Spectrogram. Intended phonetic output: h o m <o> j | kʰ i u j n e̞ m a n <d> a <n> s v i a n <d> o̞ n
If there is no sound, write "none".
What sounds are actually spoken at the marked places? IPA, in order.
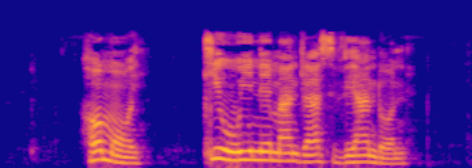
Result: o, d͡ʒ, none, d

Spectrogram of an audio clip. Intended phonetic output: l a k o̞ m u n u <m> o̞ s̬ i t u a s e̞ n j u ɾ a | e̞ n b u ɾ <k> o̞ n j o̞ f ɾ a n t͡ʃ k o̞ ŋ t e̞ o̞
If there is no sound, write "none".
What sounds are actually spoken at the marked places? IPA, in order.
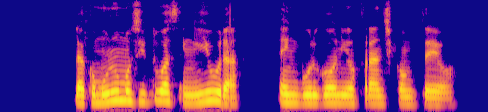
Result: m, ɡ

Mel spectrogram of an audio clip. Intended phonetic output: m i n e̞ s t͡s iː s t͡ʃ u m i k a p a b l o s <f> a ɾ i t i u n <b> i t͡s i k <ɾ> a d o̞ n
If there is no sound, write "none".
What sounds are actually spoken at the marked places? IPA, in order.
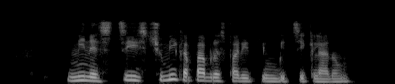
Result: f, b, l

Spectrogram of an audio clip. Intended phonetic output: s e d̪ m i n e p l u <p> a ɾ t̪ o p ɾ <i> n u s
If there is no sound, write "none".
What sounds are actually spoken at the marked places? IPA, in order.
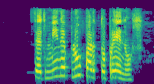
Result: p, e

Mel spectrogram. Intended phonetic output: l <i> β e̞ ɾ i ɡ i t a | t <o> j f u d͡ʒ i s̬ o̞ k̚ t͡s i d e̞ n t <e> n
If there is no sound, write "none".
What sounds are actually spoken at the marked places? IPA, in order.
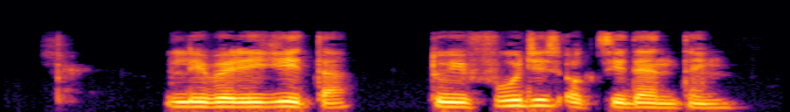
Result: i, u, e

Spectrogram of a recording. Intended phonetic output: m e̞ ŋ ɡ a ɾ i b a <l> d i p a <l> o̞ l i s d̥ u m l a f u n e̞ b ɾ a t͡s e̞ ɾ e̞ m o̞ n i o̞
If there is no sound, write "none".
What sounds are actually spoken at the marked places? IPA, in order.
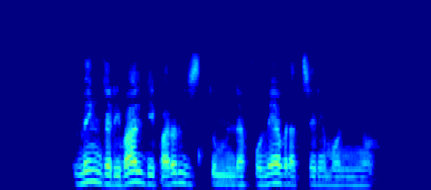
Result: l, ɾ

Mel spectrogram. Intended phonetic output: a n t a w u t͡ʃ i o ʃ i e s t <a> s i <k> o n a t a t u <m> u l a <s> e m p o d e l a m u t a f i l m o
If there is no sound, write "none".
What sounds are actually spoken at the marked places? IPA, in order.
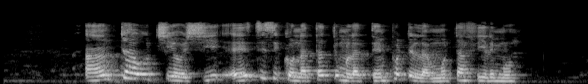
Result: i, k, m, t

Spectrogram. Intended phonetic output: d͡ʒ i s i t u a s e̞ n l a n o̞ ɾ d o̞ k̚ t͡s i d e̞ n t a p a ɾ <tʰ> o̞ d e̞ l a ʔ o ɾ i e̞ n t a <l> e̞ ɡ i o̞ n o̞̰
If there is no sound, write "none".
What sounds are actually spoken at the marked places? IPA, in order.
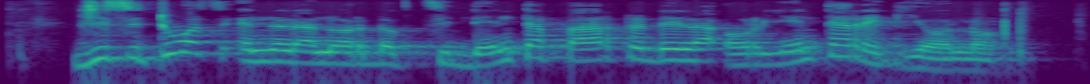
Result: t, ɾ

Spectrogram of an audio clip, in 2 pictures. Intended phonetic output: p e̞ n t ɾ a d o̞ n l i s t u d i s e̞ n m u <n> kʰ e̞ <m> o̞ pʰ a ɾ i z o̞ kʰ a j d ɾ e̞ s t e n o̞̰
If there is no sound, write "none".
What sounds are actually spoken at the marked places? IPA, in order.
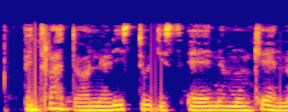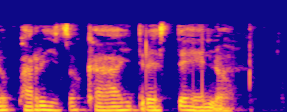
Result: ŋ, n

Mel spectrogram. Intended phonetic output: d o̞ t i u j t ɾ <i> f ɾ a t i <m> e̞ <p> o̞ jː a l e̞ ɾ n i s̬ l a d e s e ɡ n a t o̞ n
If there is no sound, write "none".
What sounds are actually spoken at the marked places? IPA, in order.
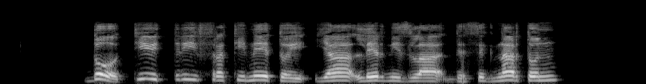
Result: i, n, t

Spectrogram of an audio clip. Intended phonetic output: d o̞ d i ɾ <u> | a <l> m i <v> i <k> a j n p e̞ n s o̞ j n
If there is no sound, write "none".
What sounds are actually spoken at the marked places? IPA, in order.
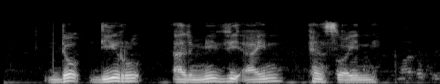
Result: u, l, v, ʔ

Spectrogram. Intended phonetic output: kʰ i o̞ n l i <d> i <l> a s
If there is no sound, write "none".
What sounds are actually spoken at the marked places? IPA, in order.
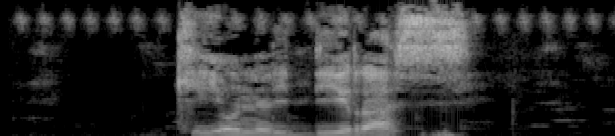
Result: d, ɾ

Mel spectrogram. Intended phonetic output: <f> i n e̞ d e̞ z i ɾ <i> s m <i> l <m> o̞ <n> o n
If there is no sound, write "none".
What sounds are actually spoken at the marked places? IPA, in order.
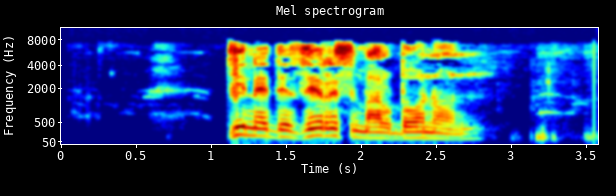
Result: v, i, a, b, n

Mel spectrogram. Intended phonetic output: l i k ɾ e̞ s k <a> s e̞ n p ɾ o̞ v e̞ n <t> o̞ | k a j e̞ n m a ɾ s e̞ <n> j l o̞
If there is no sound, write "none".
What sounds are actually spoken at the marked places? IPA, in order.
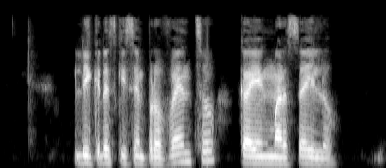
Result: i, t͡s, none

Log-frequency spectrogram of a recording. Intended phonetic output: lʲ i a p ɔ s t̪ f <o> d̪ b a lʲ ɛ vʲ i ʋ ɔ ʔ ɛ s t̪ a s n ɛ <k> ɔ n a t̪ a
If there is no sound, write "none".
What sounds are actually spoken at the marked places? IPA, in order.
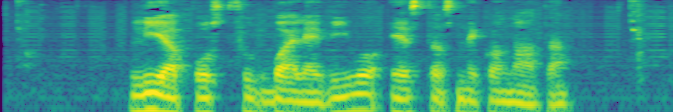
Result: u, k

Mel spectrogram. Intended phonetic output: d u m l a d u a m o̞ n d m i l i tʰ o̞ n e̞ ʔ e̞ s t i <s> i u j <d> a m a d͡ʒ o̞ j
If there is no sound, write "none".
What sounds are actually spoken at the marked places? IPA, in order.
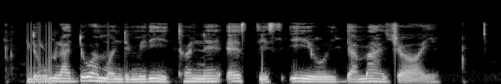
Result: s, d

